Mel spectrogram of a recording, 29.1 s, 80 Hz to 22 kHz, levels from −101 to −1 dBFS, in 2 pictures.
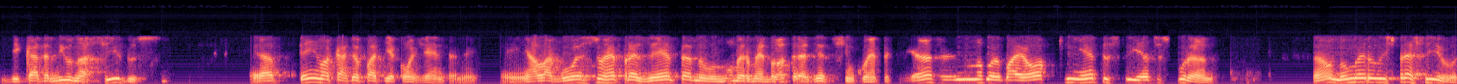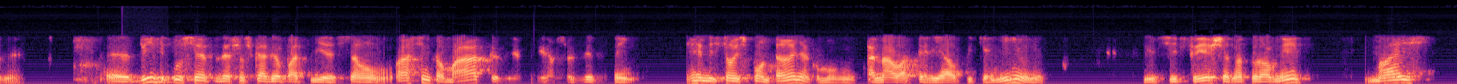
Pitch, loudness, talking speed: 145 Hz, -16 LUFS, 110 wpm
